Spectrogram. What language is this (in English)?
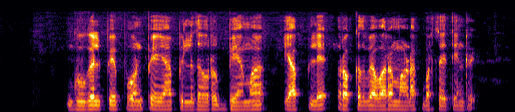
Kannada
